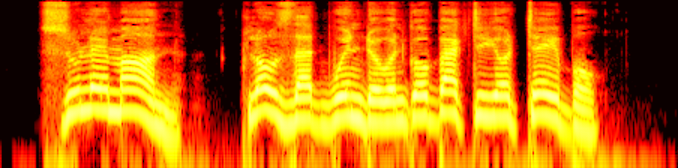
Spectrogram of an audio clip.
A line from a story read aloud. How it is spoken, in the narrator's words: Hristos bellowed, his voice hoarse with worry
